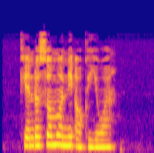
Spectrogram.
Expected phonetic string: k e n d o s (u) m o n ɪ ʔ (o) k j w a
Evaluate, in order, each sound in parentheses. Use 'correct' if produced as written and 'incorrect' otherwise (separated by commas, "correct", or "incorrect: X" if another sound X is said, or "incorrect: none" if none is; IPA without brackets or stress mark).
incorrect: o, incorrect: ɔ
